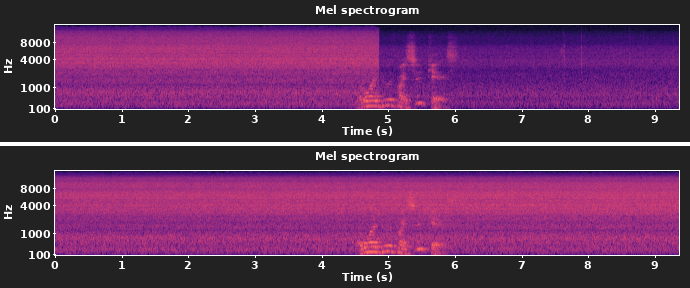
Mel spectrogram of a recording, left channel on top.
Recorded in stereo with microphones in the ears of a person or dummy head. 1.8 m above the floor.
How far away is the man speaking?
About 1.6 m.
